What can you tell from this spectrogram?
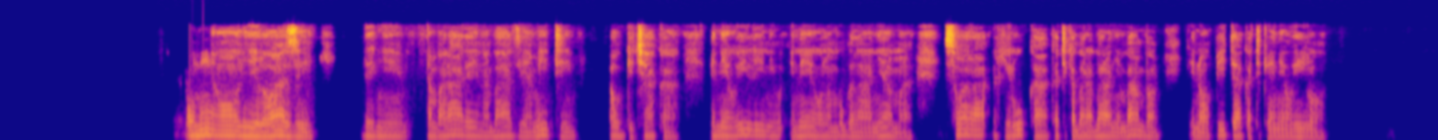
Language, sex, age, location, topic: Swahili, male, 25-35, Dar es Salaam, agriculture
